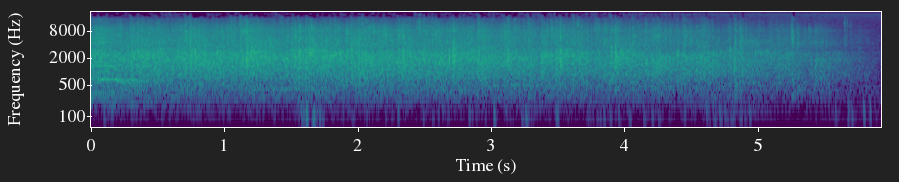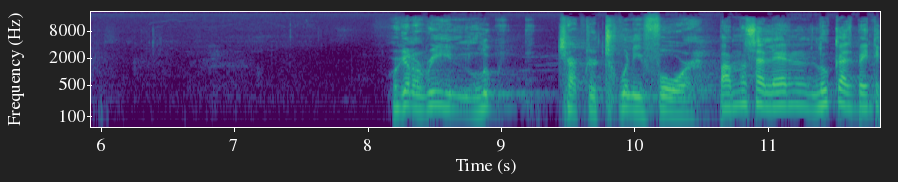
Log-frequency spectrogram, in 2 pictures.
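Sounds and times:
audience clapping hands in praise: 0.0 - 5.9
speech: 8.2 - 11.8.

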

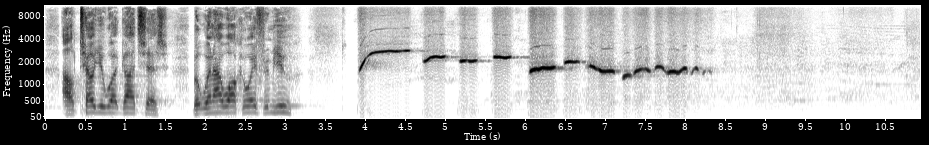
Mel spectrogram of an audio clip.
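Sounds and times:
speech: 0.2 - 3.2
person whistling a song's harmony line: 3.9 - 8.3.

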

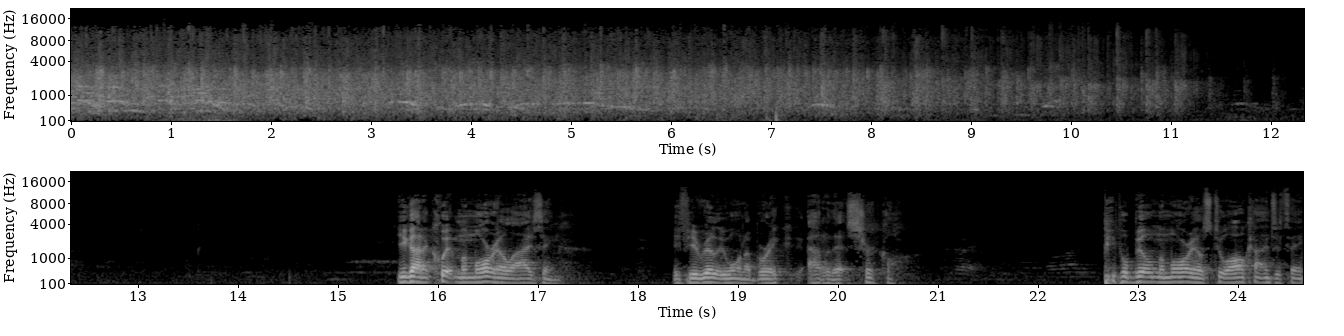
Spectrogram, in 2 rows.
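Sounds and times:
audience clapping hands enthusiastically: 0.0 - 12.2
speech: 15.6 - 17.4, 18.4 - 20.7, 22.8 - 24.6.

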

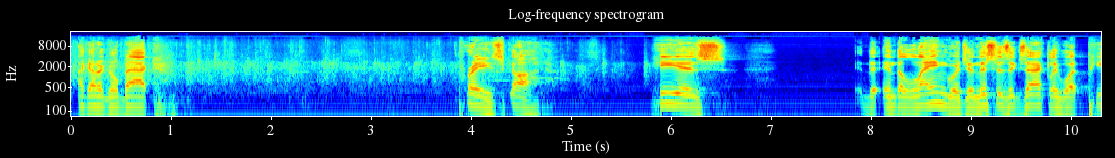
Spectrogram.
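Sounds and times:
church congregation clapping hands: 0.0 - 6.3
speech: 0.1 - 1.1, 4.0 - 4.8, 5.8 - 6.6, 7.9 - 10.3.

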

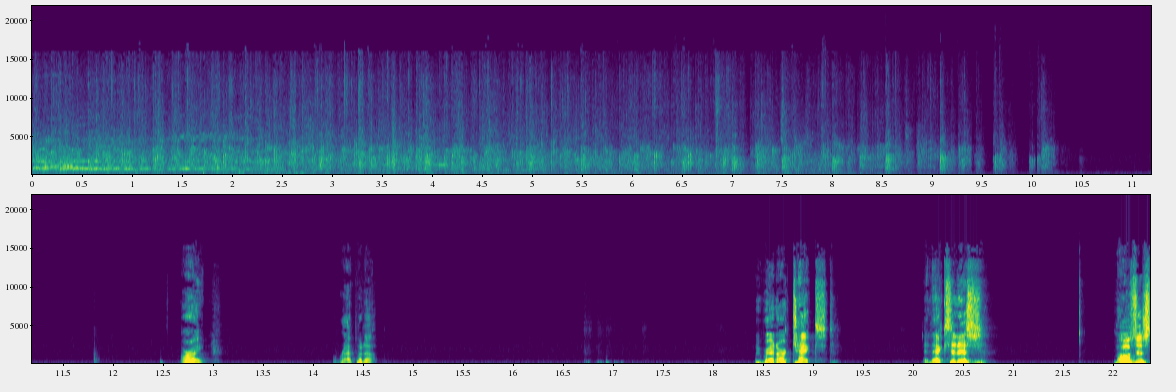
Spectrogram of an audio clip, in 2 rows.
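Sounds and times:
large audience clapping hands: 0.0 - 10.6
speech: 12.7 - 13.1, 14.3 - 14.7, 18.5 - 19.3, 20.1 - 20.8, 22.0 - 22.3.

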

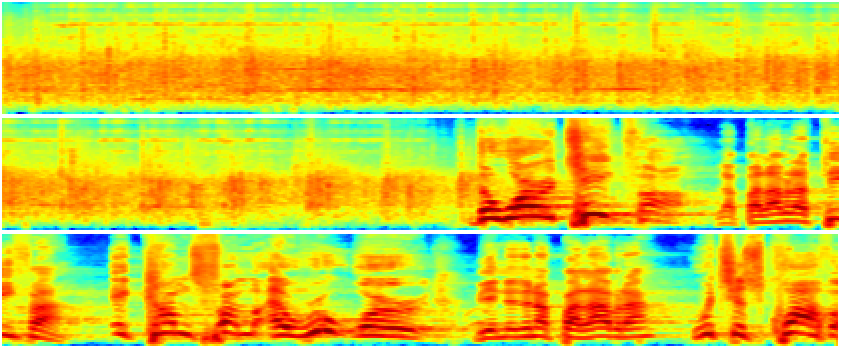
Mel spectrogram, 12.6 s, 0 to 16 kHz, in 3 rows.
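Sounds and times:
congregation clapping their hands: 0.0 - 7.2
speech: 6.6 - 12.5.

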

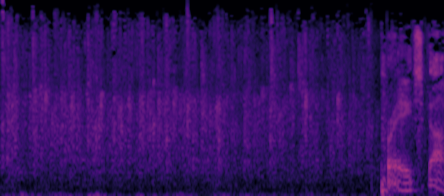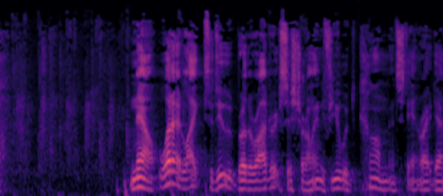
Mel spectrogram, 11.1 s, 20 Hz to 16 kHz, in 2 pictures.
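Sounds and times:
audience clapping in sustained applause: 0.0 - 7.5
speech: 4.8 - 5.7, 7.2 - 11.0.

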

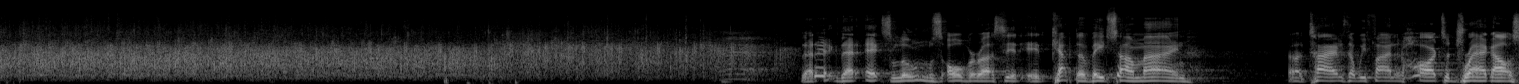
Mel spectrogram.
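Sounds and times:
audience at a church service clapping: 0.0 - 8.0
speech: 8.0 - 12.0, 12.9 - 15.1.

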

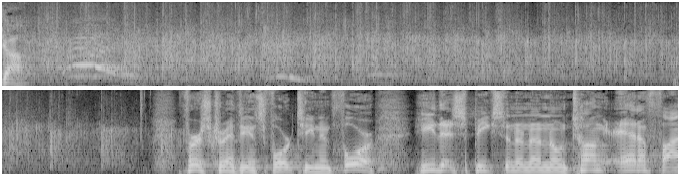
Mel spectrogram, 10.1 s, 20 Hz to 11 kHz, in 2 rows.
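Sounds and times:
speech: 0.0 - 0.3, 6.4 - 10.1
audience clapping hands: 0.0 - 7.0.

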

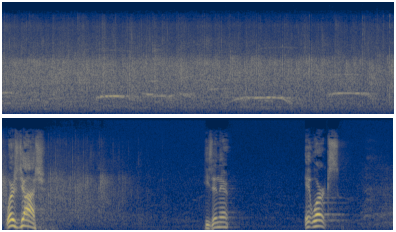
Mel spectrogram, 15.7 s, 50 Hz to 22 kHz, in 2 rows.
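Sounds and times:
crowd clapping: 0.0 - 10.8
speech: 7.9 - 8.8, 11.9 - 12.4, 13.9 - 14.6.

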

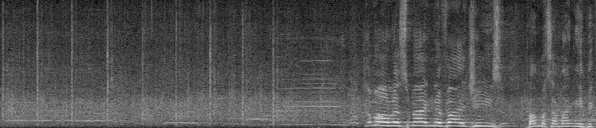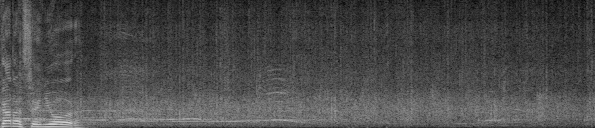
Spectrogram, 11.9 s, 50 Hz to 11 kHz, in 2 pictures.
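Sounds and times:
church congregation clapping hands during a service: 0.0 - 11.9
speech: 3.6 - 6.9.

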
